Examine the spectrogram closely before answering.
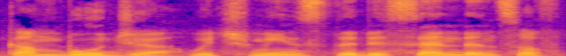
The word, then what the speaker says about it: Kampuchea: The word Cambodia itself, the name of the country today, also comes from the Khmer language, which is actually pronounced something like Kampuchea, which means the descendants of Kambhu.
